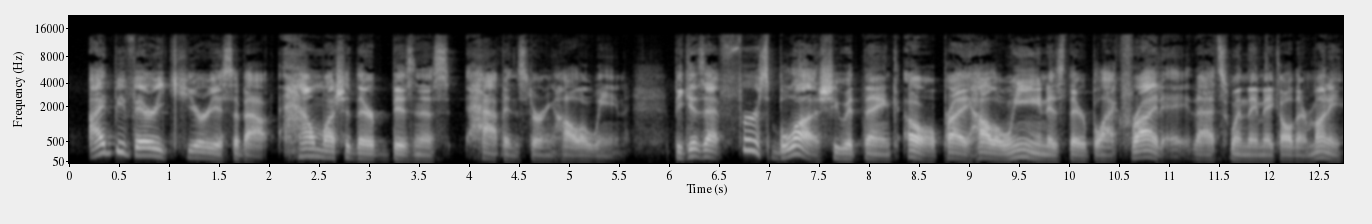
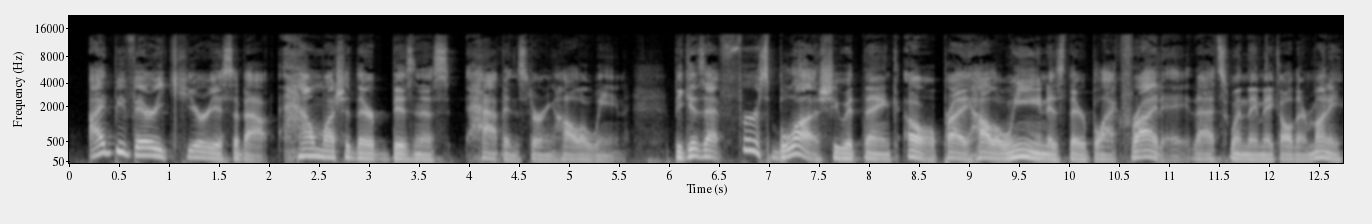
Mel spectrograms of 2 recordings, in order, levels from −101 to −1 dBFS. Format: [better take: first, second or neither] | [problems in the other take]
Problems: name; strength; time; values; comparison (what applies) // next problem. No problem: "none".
second | thin; very; fading below 450 Hz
